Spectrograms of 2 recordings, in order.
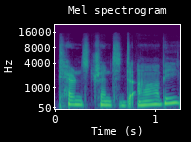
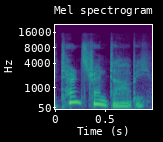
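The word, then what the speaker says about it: Terence Trent D'Arby: that band there uh Terren Trent Derby where she kissed me I should probably probably shouldn't I should probably should say his name properly Terence Trent Derby there we go it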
